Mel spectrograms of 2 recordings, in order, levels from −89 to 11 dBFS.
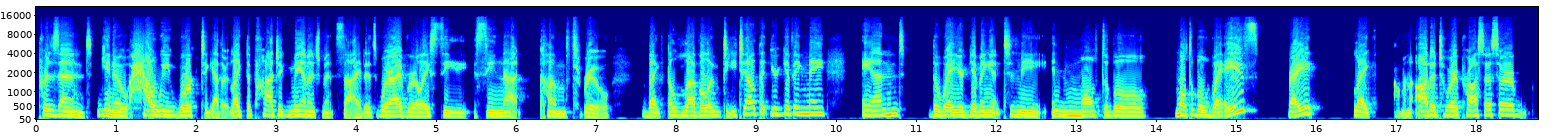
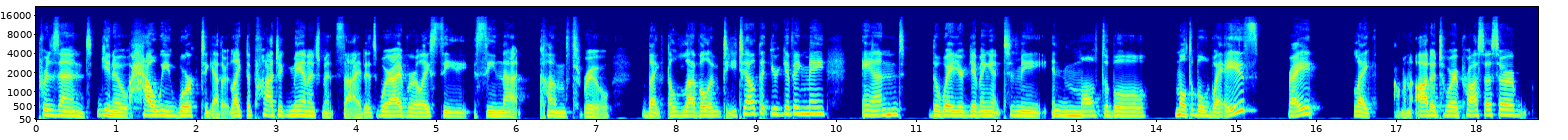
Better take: second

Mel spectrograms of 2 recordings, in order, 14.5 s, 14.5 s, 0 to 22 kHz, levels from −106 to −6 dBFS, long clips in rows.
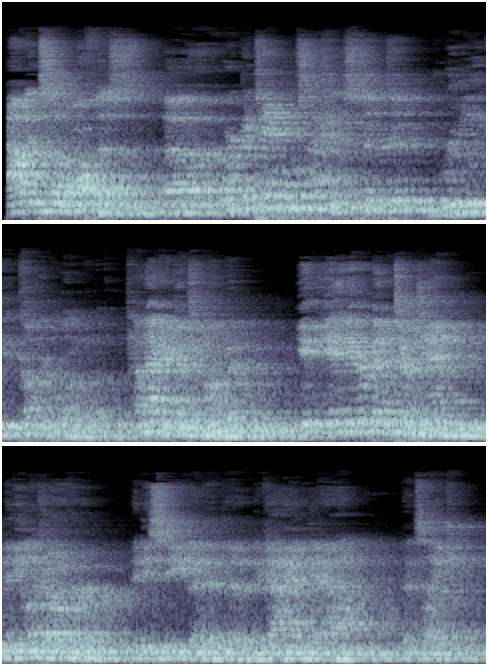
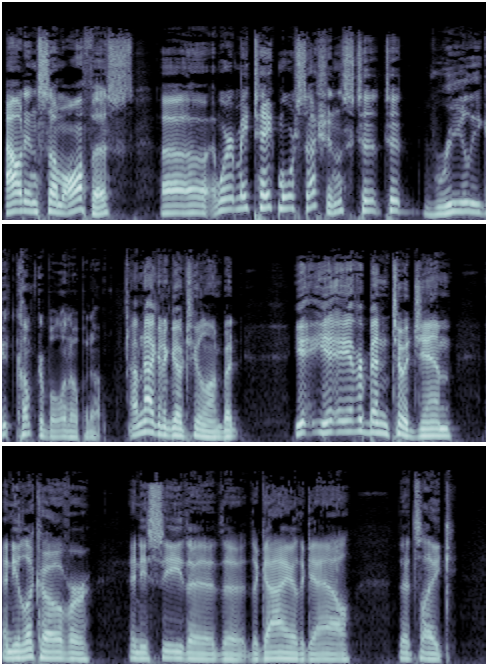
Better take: second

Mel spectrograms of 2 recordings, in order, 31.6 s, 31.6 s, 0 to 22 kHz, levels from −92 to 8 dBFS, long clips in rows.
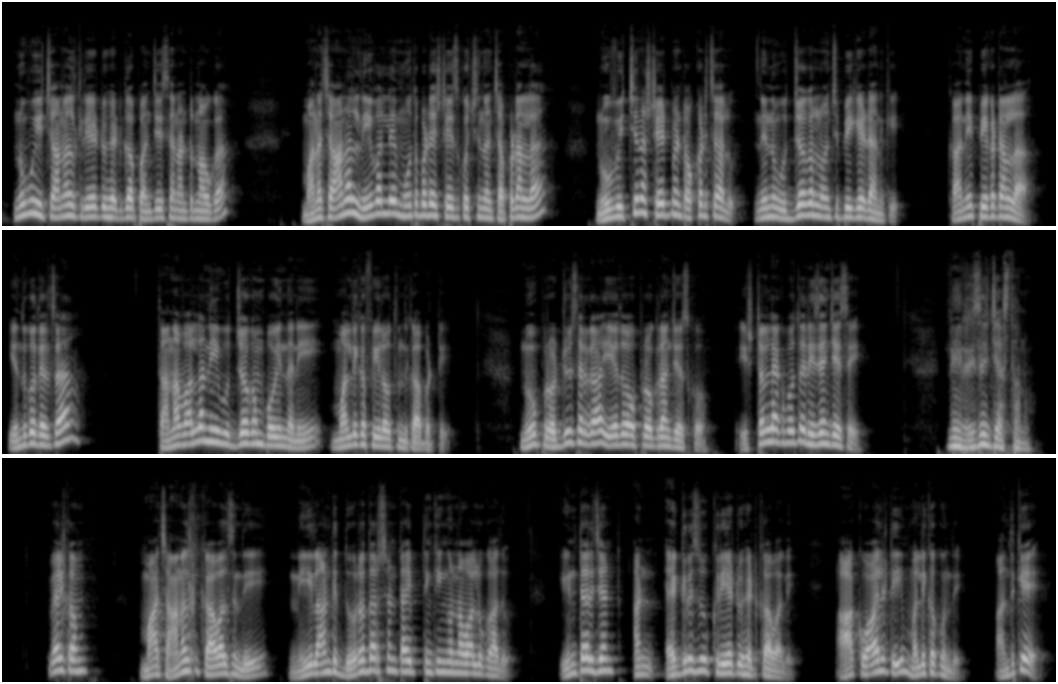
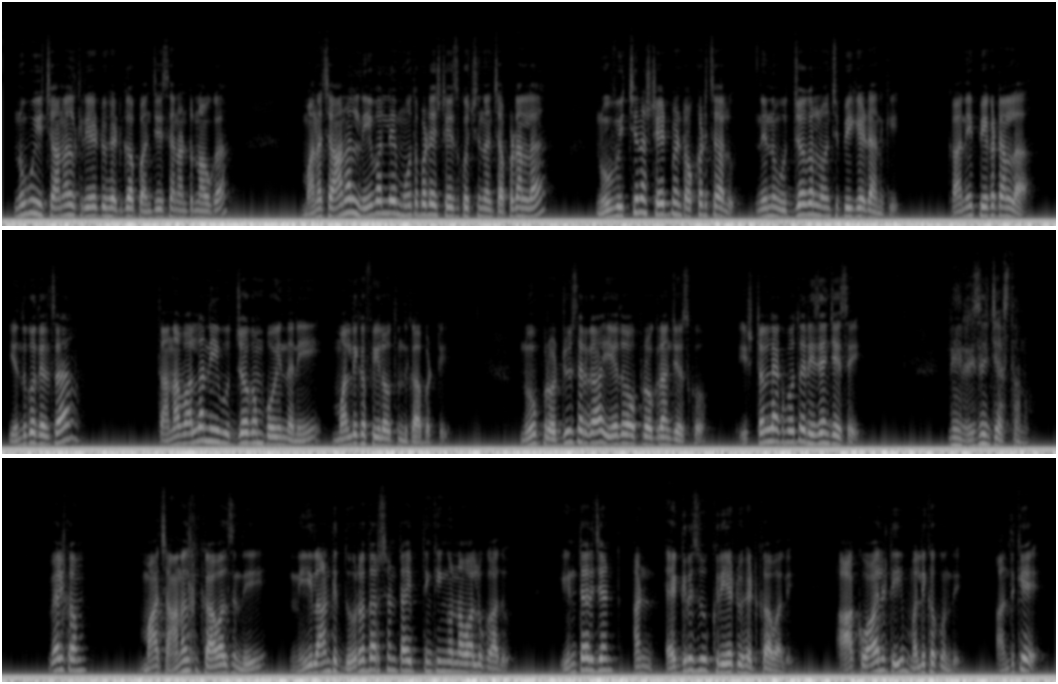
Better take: first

